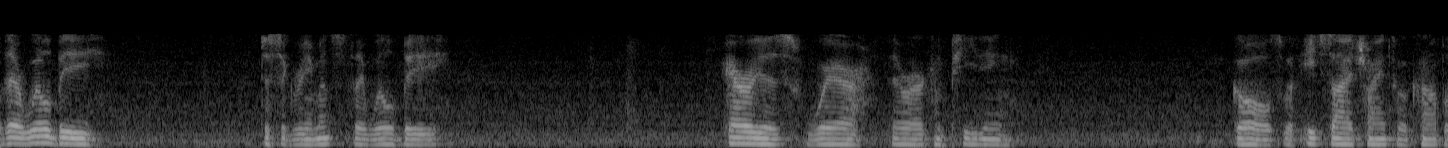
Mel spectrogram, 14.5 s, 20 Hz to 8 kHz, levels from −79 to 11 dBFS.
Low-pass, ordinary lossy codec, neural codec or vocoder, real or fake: 7.2 kHz; AAC, 16 kbps; none; real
